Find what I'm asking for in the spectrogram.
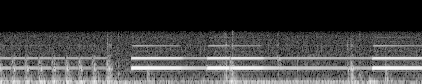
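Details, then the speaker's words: Buick Century with a weak battery, run down by the radio playing for about half an hour: sluggish starter pulses about five a second that fade, then steady warning chimes; cranks only very slowly. "this car has a crappy battery so I had the radio on for about a half hour so it won't crank it is cranking though just very slowly"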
